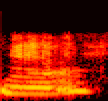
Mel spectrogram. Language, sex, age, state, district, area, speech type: Assamese, female, 18-30, Assam, Dibrugarh, rural, conversation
